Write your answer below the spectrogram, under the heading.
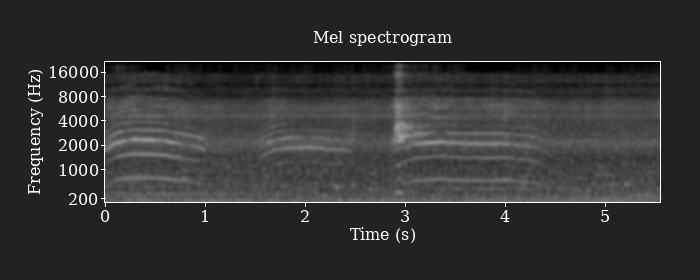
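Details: Stray cat in a park or street giving three drawn-out, wavering meows, each about a second long and slightly falling at the end, over a low steady rumble of traffic.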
